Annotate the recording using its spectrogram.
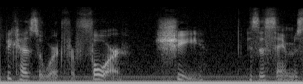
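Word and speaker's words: し: the word for for she is the same as the word for death 9 pronounced ku can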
